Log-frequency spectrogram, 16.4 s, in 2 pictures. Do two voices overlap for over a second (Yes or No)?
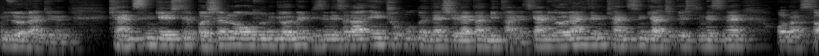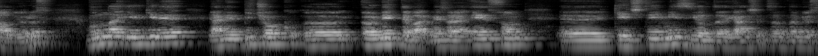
No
